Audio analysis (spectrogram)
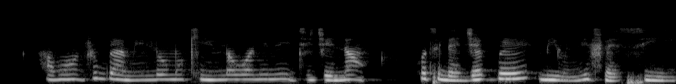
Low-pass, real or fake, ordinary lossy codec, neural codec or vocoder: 5.4 kHz; real; none; none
